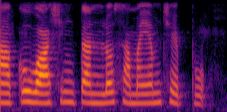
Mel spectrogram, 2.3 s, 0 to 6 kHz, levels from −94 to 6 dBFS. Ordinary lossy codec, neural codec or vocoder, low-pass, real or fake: Opus, 24 kbps; none; 5.4 kHz; real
